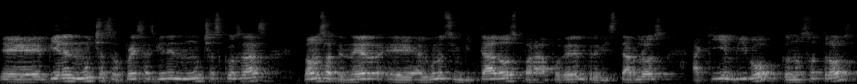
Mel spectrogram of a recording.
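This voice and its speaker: With audible room echo and noticeable background noise, a man talks at a moderate pace. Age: 40s. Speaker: systems engineer and podcast co-host. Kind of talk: casual chat.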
